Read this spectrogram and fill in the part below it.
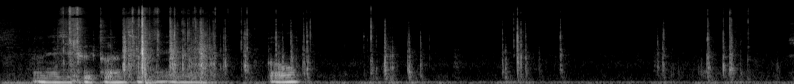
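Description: A plastic food tray crackles and crinkles as it is handled.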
